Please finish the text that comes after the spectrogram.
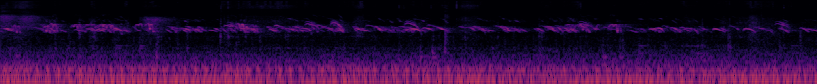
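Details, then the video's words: Loud peeping from newly hatched chicken chicks, continuous clustered high chirps that rise and fall, several chicks calling together, over a constant low droning hum. "Tot Murgi chicks chirping sounds Just Born Baby Gallina FRACAS Chicks Piar Loudly Sound"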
